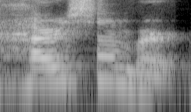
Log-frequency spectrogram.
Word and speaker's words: Harrisonburg: Se llama, eh, se llama Harrisonburg.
